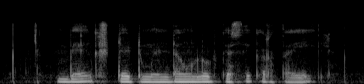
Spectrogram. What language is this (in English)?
Marathi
